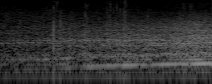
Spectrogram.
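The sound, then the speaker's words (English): A police car pulls up in the street, its engine a faint, low, steady hum that grows slightly louder toward the end. “He turns to the window and sees a police car pull up in the street below.”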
